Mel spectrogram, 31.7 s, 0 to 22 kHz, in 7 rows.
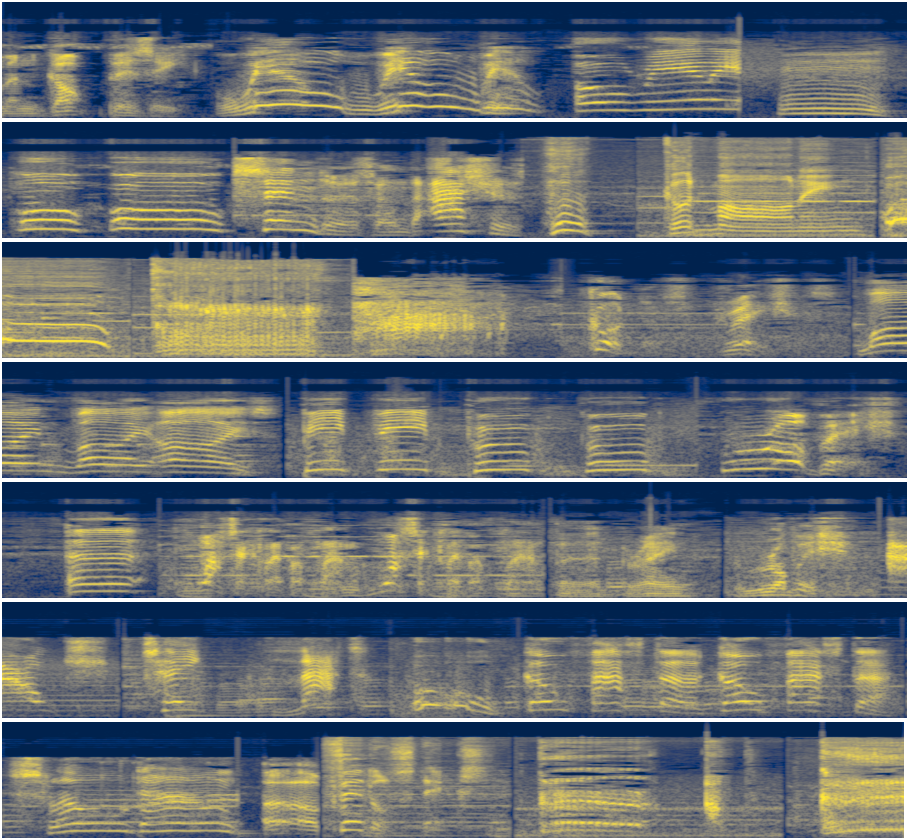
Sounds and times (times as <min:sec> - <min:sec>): Speech: 0:00.0 - 0:08.8, 0:12.0 - 0:30.9.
